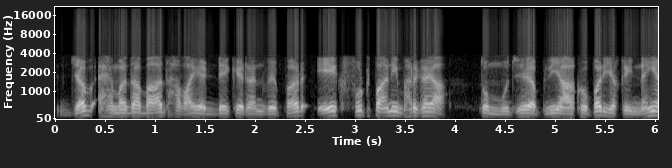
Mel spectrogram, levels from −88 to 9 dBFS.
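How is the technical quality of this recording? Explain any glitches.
The recording has two faults: a steady buzz running under the whole speech clip, and one brief glitch near the end. It has the narrow telephone sound of G.711 coding, limited to roughly 250 Hz to 3.4 kHz.

Throughout, a fine 375 Hz buzz tracks the speech level. This comes from a filter restarted on every block: it drops its state at each block, which fits a 128-sample block, leaving a small repeating click.

From 5.16 to 5.19 s, the sound briefly holds on a slightly buzzy tone. This is packet loss with pitch repetition: about 30 ms went missing, and the receiver filled the gap by repeating the last pitch period.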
